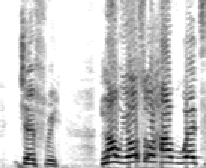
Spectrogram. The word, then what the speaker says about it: Jeffrey: Jeffrey, if your name is Jeffrey and you've been pronouncing Jeffrey, I'm very sure you should know that it was wrongly pronounced from this thing before, but from now henceforth you should pronounce it as Jeffrey.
